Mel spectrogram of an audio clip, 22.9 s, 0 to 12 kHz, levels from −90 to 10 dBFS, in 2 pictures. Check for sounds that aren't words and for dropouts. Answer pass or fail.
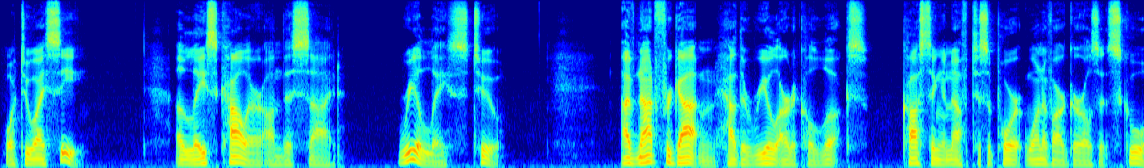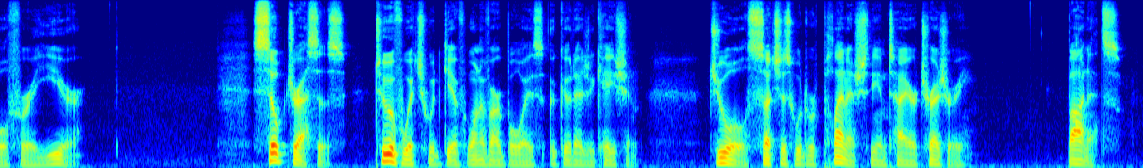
pass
